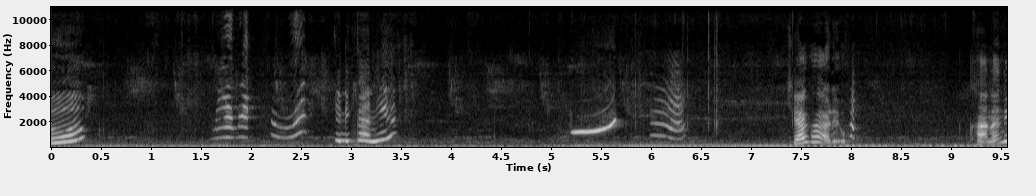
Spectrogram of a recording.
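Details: Captive green rose-ringed parakeet talking in Urdu/Hindi: a string of short, squeaky, word-like phrases and rising whistled syllables at irregular intervals over a steady low background hum.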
